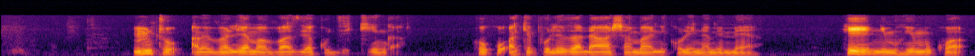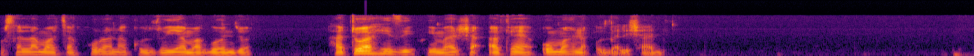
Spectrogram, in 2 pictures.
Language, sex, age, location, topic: Swahili, male, 18-24, Nakuru, health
